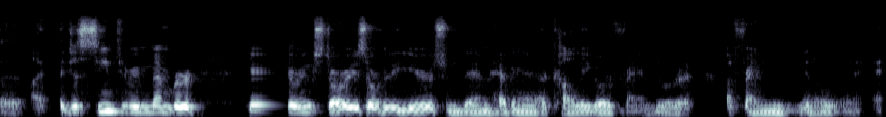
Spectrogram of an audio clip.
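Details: Lifelong stuttering in an adult male news reporter who has long hidden his stutter using tools and strategies, with associated panic and anxiety in stressful speaking moments.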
